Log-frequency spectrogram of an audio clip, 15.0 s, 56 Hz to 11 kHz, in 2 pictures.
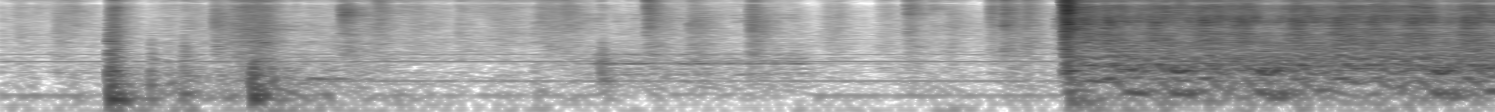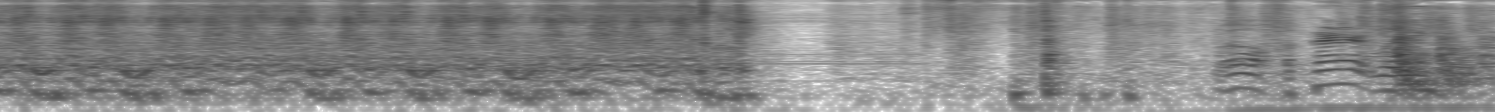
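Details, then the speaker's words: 1960 Cadillac Series 62 stored inside, being revived after sitting; on battery charger boost with starting fluid, engine cranks steadily about six seconds without firing; no spark suspected, possibly corroded points in distributor, unconfirmed. "we're not getting any spark it doesn't act like there any fire"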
